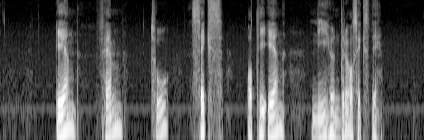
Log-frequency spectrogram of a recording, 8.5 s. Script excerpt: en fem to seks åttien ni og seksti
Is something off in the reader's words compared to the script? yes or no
yes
